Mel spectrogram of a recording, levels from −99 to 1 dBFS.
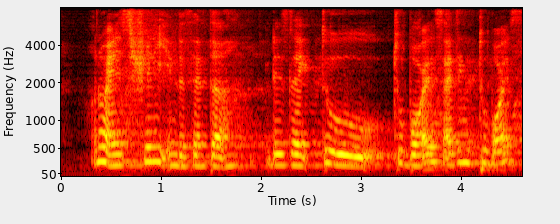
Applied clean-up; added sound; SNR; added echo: none; none; none; reverberation time 2.3 s.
